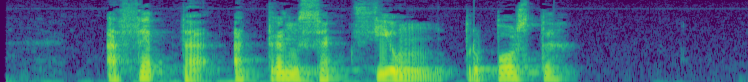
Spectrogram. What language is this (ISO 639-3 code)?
glg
